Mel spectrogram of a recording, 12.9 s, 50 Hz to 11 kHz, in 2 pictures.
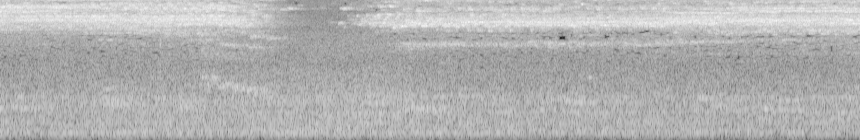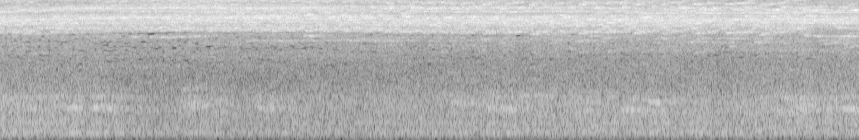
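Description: N700-series Tokaido Shinkansen trains moving slowly through the station: one pulls out past the camera, and near the end another creeps in along the platform. A constant rumble runs under a steady high-pitched wheel squeal, which drops out briefly about two seconds in.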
